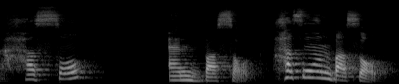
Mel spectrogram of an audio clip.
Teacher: Notice that T is silent.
